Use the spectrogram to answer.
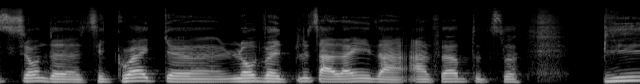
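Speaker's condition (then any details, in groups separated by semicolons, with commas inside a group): Cerebral palsy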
